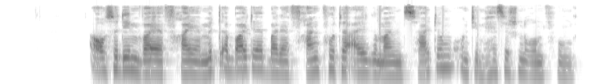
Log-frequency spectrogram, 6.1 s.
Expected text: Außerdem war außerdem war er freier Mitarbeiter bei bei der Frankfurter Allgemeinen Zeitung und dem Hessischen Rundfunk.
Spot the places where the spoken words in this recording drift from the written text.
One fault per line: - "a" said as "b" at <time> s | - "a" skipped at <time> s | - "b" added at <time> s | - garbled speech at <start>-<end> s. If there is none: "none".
- "außerdem war" skipped at 1.5 s
- "bei" skipped at 2.8 s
